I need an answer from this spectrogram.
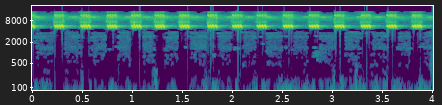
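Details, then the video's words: Clear cricket chirps, recorded as a tutoring sound for competition songbirds: about fifteen sharp, high-pitched pulses in quick, even succession, each with a slight ringing overtone, background otherwise silent. "suara jangkrik bersih dan jernih"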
